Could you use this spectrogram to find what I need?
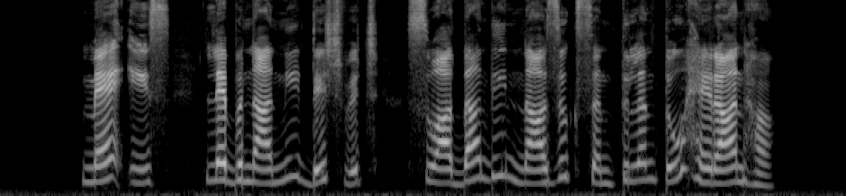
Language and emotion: Punjabi, happy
